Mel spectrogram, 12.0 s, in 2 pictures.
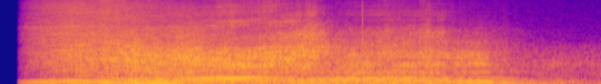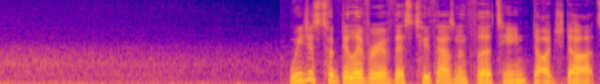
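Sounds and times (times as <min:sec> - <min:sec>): car engine revving hard: 0:00.2 - 0:05.4.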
